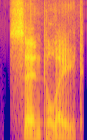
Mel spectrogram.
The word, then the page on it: scintillate: American English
